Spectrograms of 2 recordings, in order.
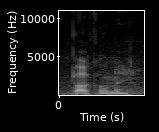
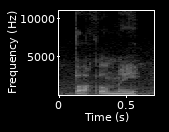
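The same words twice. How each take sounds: First: "Buckle me?" asked with a high questioning rise; questioning tune. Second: Said in the usual way. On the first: Real, not acted. Dad doubting his own word choice, "Buckle me?" rising high as a question. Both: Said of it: "Is that the right word?".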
